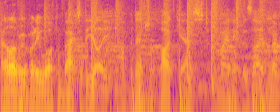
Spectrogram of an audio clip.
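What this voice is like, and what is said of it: Deep voice from illness. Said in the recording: “has such a deep radio voice. ... is sick.”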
